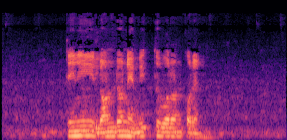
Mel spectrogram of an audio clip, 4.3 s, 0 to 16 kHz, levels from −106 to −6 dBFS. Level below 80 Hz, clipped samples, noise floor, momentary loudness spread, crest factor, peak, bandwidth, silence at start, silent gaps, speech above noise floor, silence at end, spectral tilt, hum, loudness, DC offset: -56 dBFS; under 0.1%; -55 dBFS; 7 LU; 18 dB; -10 dBFS; 9.6 kHz; 0.5 s; none; 31 dB; 0.95 s; -7.5 dB/octave; none; -26 LUFS; under 0.1%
